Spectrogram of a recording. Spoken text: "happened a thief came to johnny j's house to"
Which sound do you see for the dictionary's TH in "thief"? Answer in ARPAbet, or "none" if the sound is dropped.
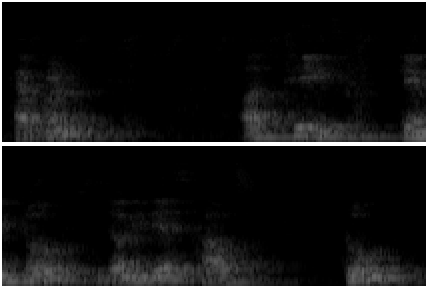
T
